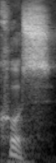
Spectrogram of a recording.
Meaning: kiss
- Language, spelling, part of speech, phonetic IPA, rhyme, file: German, Kuss, noun, [kʰʊs], -ʊs, De-Kuss.ogg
